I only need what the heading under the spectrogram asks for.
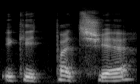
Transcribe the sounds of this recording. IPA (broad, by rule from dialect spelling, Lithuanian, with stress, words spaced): ˈɪkʲɪ pɐtʲ ˈt͡ʃʲɛ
